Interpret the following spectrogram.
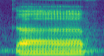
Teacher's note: کوے کے قریبی لیکن ذرا منہ کی طرف ہٹ کر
